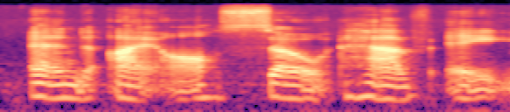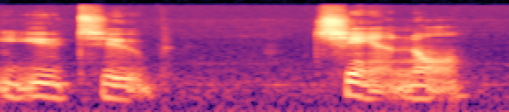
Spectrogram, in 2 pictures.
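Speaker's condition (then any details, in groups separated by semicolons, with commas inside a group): Essential tremor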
